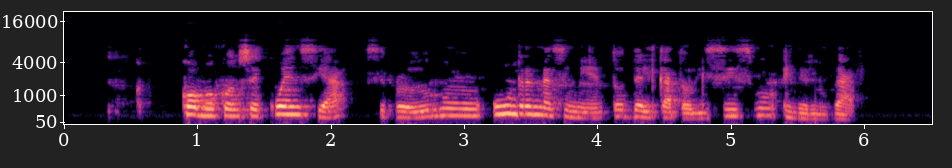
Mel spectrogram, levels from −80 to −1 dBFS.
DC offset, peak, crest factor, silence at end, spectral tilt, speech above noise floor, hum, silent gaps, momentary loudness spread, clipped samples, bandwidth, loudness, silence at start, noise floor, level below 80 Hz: under 0.1%; -2 dBFS; 18 dB; 0.6 s; -4.5 dB/octave; 32 dB; none; none; 11 LU; under 0.1%; 9.4 kHz; -20 LUFS; 0.55 s; -51 dBFS; -62 dBFS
